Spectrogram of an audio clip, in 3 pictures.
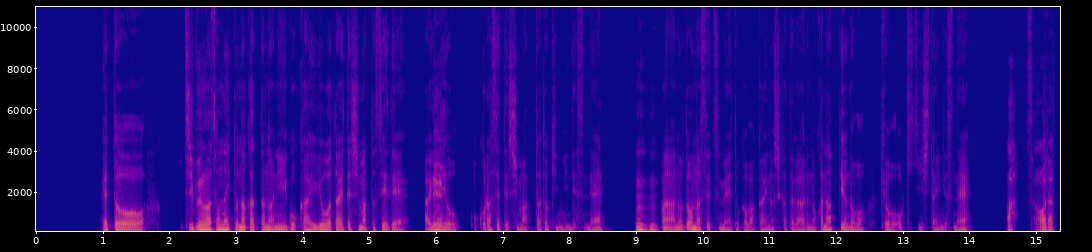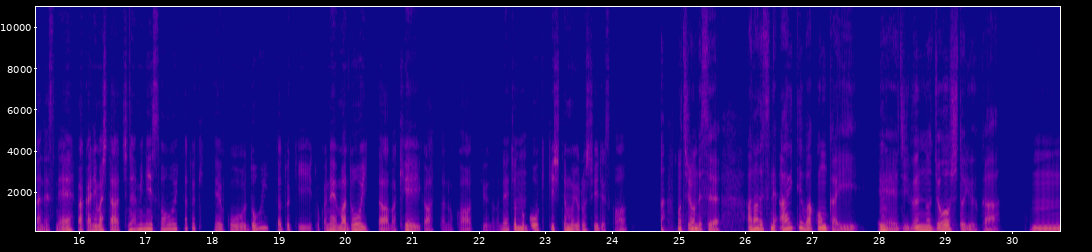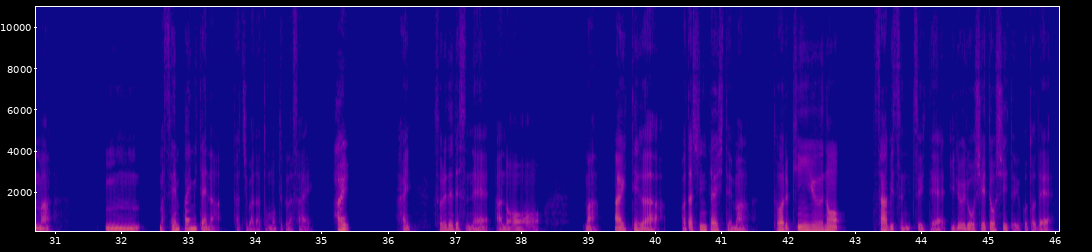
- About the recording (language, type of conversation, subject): Japanese, advice, 誤解で相手に怒られたとき、どう説明して和解すればよいですか？
- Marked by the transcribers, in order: none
